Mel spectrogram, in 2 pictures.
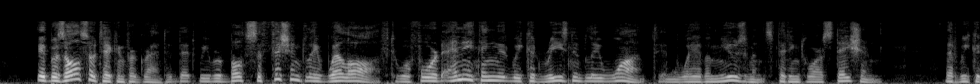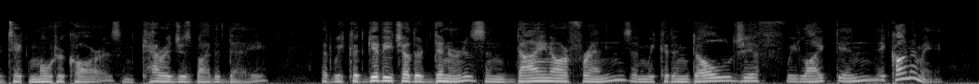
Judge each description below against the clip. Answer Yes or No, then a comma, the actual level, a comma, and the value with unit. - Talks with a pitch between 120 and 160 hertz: Yes, medium, 140 Hz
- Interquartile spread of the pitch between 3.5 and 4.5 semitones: No, average, 4.9 semitones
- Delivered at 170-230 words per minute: Yes, average, 185 wpm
